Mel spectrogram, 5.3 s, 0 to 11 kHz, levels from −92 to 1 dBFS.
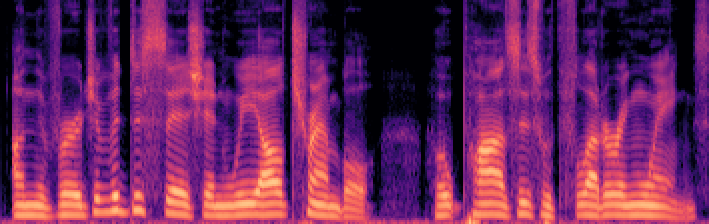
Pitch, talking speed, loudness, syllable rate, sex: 150 Hz, 160 wpm, -16 LUFS, 4.5 syllables/s, female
